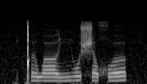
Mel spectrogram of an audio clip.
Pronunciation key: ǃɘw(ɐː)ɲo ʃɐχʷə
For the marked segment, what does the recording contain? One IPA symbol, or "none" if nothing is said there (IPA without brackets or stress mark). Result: ɐː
